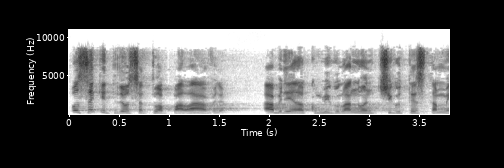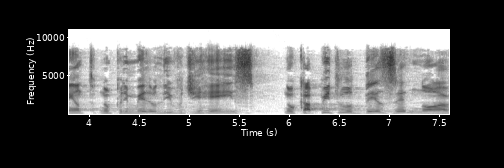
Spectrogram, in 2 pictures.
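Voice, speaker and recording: A man with a high pitch, a raised, projected voice and an animated tone at a moderate pace. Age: 40s. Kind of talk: charismatic sermon. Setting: stage with audience.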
